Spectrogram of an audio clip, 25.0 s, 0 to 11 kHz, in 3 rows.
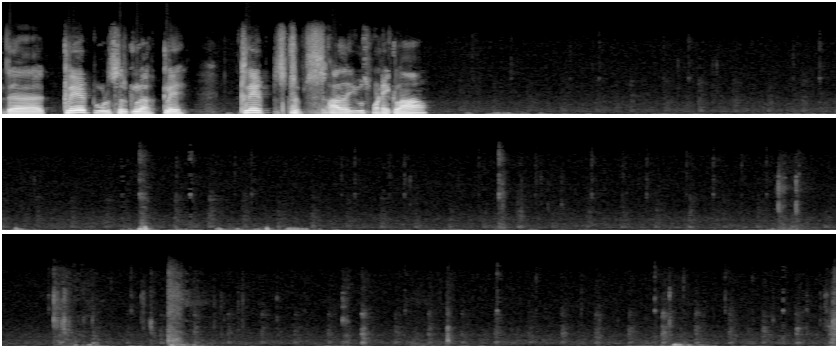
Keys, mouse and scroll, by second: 2.3 shift+middle click, 3.0-3.5 scroll up 1, 3.5-4.6 shift+middle drag, 4.6-18.4 drag, 18.4-18.7 scroll up 1, 18.7 shift+middle click, 19.5-24.5 shift+drag, 24.5 shift+middle click.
